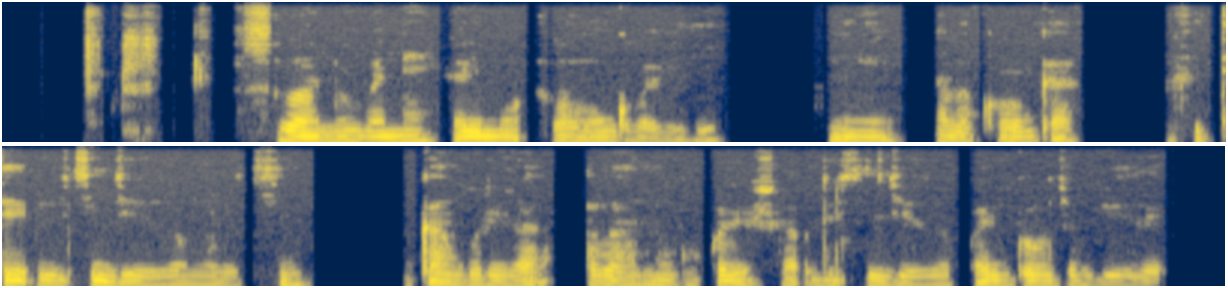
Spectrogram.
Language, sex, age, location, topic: Kinyarwanda, female, 18-24, Kigali, health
